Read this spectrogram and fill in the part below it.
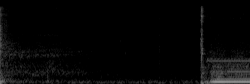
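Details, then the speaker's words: Espresso machine rotary pump that had seized and only hummed, after freeing its shaft by hand: near silence, then the pump kicks in with a steady, even low hum and runs freely; normal rotary pump running. "there's a there she goes problem solved"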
